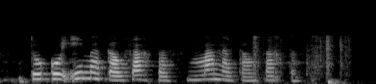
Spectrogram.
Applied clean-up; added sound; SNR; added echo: none; Tools; 19 dB; none.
